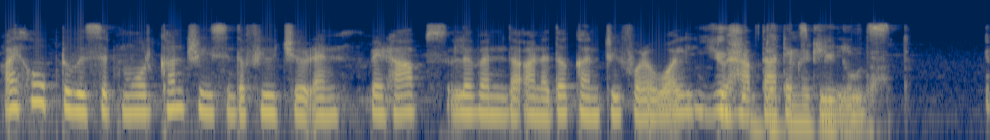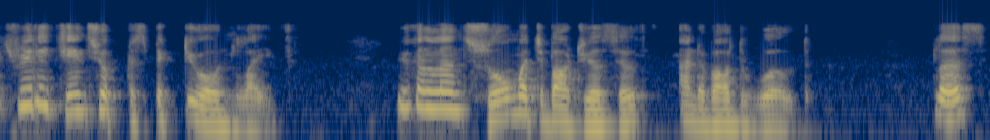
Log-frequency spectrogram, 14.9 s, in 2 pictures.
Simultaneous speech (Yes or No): Yes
